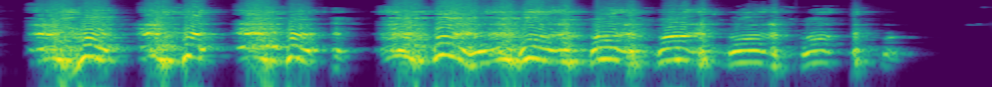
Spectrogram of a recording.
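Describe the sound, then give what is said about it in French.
A voice imitates a crocodile coughing: a loud run of about nine voiced, rasping cough bursts, coming quickly at first, then spacing out and fading weaker toward the end. “Et le crocodile, sous son lit, était plein de fumée. Il a commencé par tousser.”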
